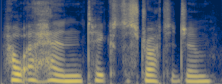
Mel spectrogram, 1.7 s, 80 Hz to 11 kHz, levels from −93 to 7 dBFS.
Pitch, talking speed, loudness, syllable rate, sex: 215 Hz, 215 wpm, -16 LUFS, 5.5 syllables/s, female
